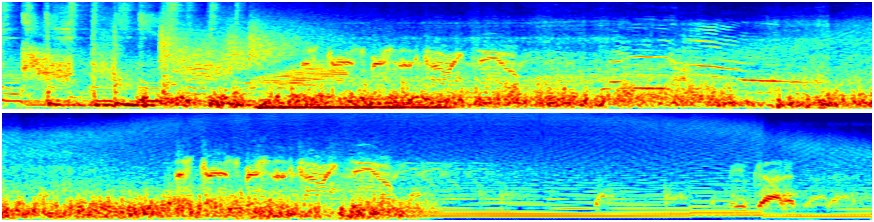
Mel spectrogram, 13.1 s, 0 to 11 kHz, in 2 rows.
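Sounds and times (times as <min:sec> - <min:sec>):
wind buffeting microphone: 0:01.6 - 0:07.9.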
